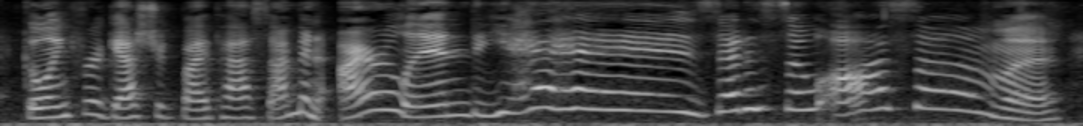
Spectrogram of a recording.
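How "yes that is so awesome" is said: high, slow delighted gush; excited. Real, not acted. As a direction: squeal it out with delight. Viewer is writing from Ireland.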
